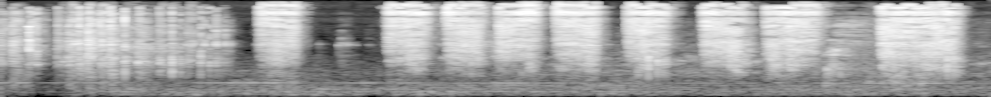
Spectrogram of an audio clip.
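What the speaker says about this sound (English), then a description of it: "And now I'm going to hit it with the primer." Short bursts of aerosol primer spray onto a VW bus engine tin, close and crisp, in about ten separate hissing passes with brief gaps between them.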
